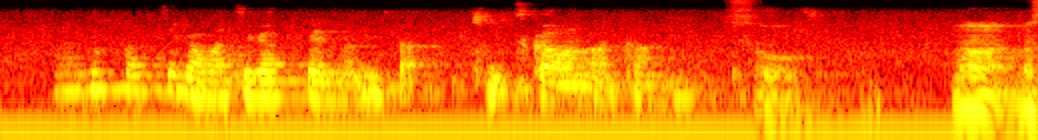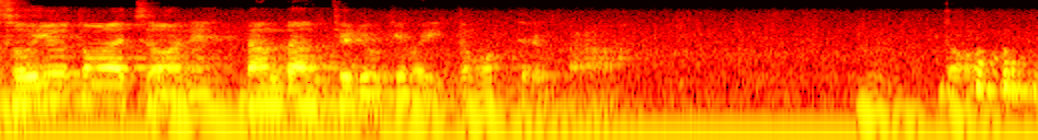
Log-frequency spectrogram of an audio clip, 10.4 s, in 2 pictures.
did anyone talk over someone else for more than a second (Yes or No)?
No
